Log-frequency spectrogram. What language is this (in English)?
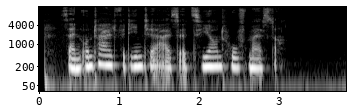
German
